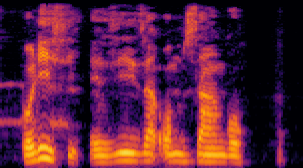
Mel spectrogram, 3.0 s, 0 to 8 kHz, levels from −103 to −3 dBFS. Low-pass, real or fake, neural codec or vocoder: 7.2 kHz; fake; codec, 16 kHz, 8 kbps, FreqCodec, larger model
